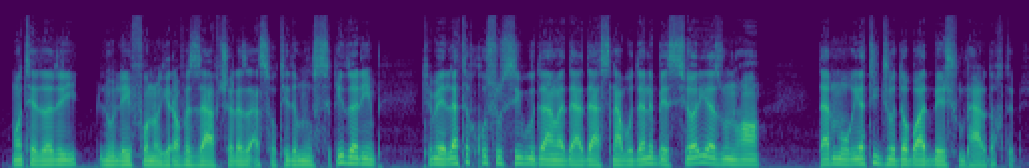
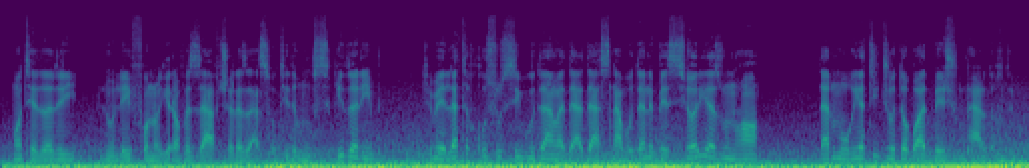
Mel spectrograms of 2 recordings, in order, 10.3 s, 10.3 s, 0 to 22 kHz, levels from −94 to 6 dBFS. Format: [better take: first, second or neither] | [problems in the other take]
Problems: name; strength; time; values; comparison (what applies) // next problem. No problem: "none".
first | low rumble; loud; throughout; 5 dB below the speech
